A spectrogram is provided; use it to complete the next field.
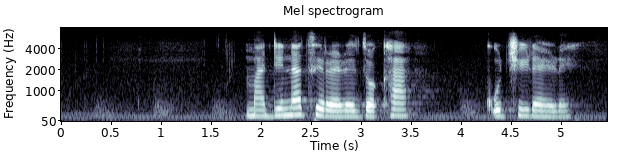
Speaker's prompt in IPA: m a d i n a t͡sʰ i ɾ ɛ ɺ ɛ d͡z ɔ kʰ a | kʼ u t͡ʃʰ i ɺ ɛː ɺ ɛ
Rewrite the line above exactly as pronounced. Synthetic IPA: m a d i n a t͡sʰ i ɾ ɛ ɺ ɛ d͡z ɔ kʰ a | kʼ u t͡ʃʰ i ɺ ɛː ɺ ɛ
